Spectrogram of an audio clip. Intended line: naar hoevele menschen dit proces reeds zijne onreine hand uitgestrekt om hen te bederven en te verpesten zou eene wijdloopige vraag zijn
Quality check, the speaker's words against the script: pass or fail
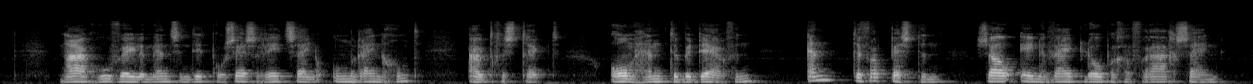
pass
